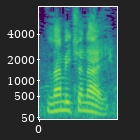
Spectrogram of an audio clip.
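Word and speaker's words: Lamichhane: And Lami Chennai beautifully said but Mr.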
